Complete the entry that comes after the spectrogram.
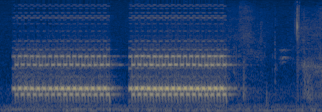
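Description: On a live call-in broadcast line, a phone gives two steady electronic rings with a brief pause between, then goes quiet as faint voices and small noises follow.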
